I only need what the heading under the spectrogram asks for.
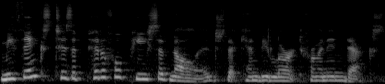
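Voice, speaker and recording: A woman's medium-pitched voice with a Canadian accent. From Canada. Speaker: book reader, channel host. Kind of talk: reading aloud; casual commentary. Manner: halting, many filler uhs.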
